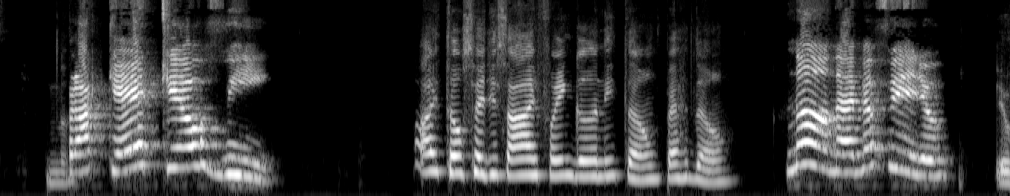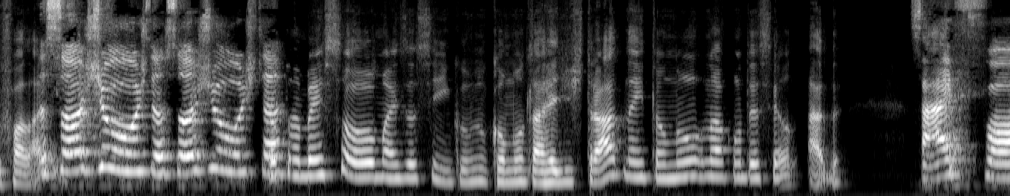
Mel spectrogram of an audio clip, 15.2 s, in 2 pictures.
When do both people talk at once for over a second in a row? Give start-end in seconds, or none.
none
